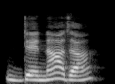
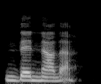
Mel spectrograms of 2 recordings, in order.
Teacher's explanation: to make the softer D bring your tongue up right behind your teeth almost in between them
